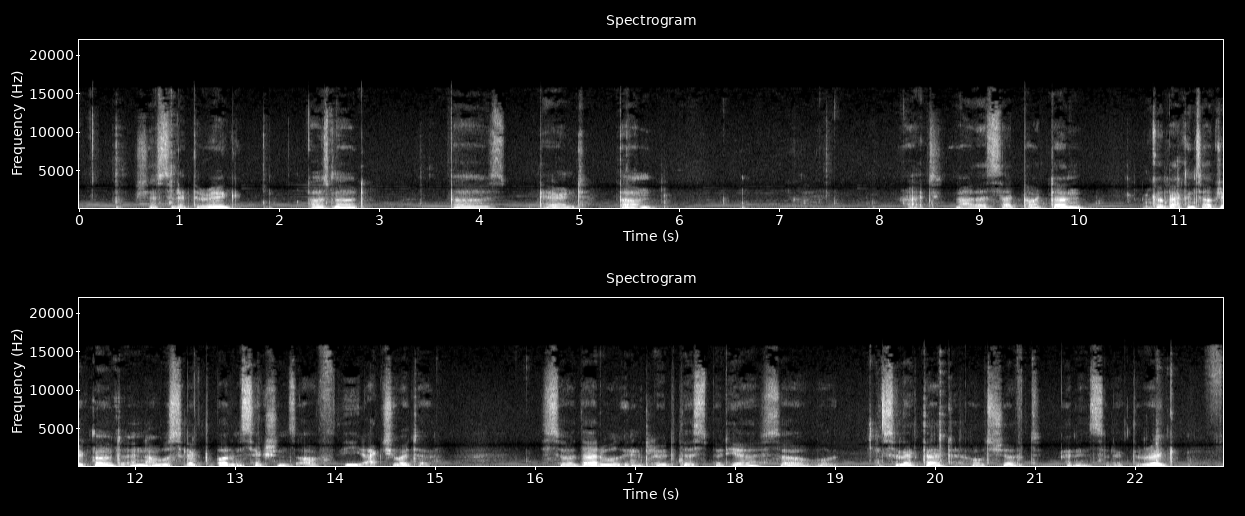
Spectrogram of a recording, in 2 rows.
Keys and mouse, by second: 0.6 shift+click, 2.1-2.7 drag, 3.7-5.8 drag, 6.7-7.5 middle drag, 7.8-8.2 ctrl+middle drag, 8.5 middle drag, 9.0-9.8 shift+middle drag, 10.1 shift+drag, 10.4 middle click, 11.0 Tab, 12.8 click, 13.5 click, 14.7 ctrl+middle drag, 15.2-15.7 middle drag, 16.2-16.9 ctrl+middle drag, 17.7 click, 18.6-19.1 middle drag.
